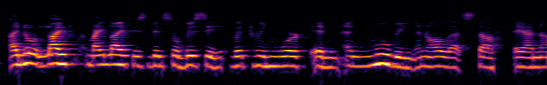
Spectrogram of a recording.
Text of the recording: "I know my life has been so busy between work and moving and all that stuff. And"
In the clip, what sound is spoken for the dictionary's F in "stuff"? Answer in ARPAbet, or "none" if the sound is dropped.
F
